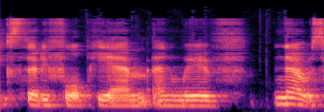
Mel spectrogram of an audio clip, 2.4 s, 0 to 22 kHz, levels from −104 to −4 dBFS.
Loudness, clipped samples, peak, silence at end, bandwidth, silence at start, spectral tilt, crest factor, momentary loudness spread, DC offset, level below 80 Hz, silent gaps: -21 LUFS; under 0.1%; -6 dBFS; 0 s; 12.5 kHz; 0 s; -3 dB/octave; 14 dB; 5 LU; under 0.1%; -80 dBFS; none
